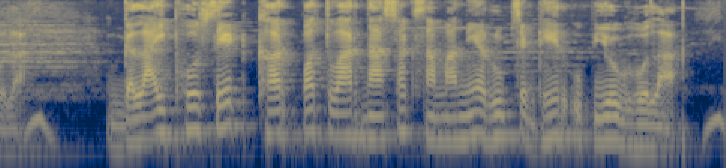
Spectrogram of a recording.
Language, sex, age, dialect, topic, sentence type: Bhojpuri, male, 18-24, Northern, agriculture, statement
